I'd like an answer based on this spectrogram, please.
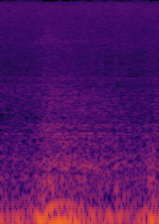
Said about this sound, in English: Don't know if you can hear that rev rev vroom vroom.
